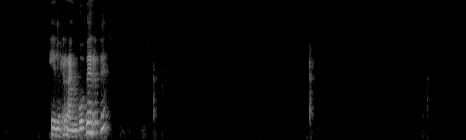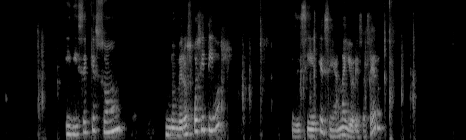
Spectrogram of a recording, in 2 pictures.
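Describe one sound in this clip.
A woman speaks calmly and clearly into a microphone, in short phrases with pauses.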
